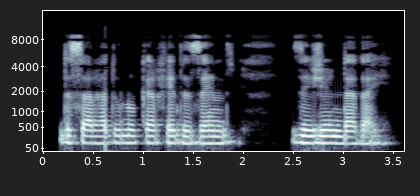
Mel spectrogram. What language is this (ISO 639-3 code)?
pus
